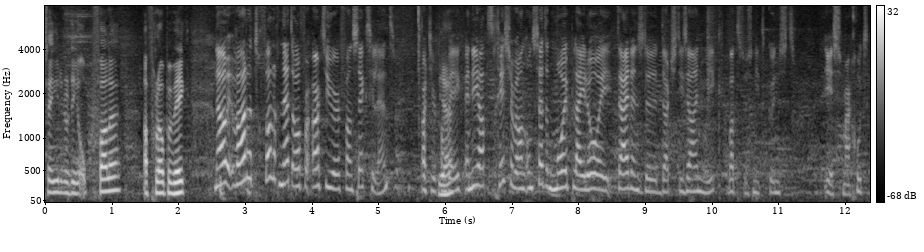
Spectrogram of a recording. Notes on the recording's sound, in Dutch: Opgenomen in kunstenaarssociëteit Arti et Amicitae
